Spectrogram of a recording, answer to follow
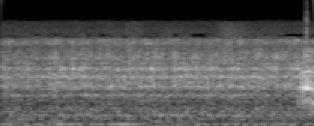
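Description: Steady background rumble and hiss with no distinct events, much like an engine or traffic running in the background.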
